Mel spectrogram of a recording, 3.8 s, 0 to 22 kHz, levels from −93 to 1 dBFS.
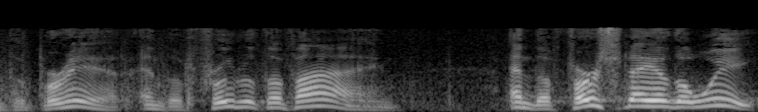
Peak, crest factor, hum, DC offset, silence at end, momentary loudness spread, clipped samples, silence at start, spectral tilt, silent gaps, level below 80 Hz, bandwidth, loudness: -12 dBFS; 18 dB; none; under 0.1%; 0 s; 16 LU; under 0.1%; 0 s; -5 dB/octave; none; -72 dBFS; 8 kHz; -30 LUFS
